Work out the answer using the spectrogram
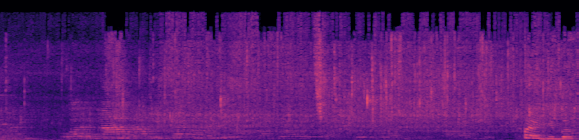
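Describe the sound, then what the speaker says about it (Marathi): Pieces of food dropped into very hot oil fry with a steady crackling hiss that runs the whole time, then a louder burst of sizzle near the end as more go in. "तेल चांगलं कडक तापले आणि तेलामध्ये ते मी जेवढे पीस बसतील तेवढे मी त्याच्यामध्ये टाकणार आहे"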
